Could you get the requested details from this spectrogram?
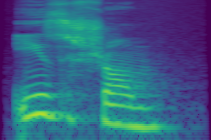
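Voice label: "изшом", Komi-Zyrian, female; audio dict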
